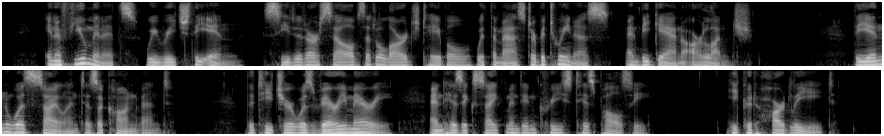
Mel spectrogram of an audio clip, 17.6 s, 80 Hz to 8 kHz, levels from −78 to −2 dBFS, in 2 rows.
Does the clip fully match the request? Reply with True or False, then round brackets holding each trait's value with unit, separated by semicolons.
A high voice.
False (105 Hz)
